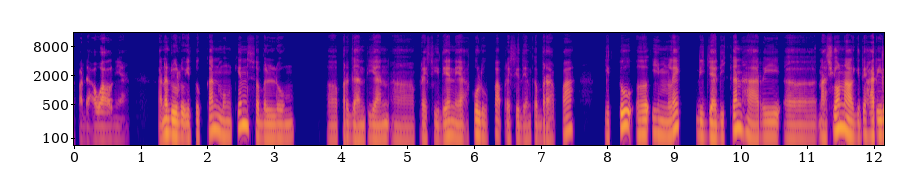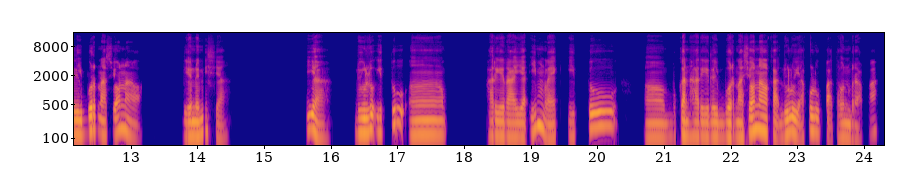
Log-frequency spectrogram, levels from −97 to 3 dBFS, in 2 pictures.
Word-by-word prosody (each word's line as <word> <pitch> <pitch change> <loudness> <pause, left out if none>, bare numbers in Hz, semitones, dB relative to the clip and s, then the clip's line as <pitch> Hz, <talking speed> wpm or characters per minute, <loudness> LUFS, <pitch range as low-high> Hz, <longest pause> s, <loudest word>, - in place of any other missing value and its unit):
pada - - -13
awalnya. 90 -1 -4 0.5
Karena 125 +3 +3
dulu 115 -3 +4
itu 100 +2 -6
kan 145 +3 0
mungkin 150 - +1
sebelum, 100 -3 -4 0.6
eee, 95 0 -9
pergantian, 95 -1 -4
eee, 90 -2 -12
presiden 100 +3 -4
ya 100 -1 -5
aku 125 - 0
lupa 105 +5 -7
presiden 95 -2 -10
ke 100 - -8
berapa, 100 - -5 0.5
itu, 175 - +4
eee, 120 0 +1 0.2
Imlek 115 +10 0 0.2
dijadikan 110 - 0
hari, 110 -5 -3
eee, 95 -1 -8
nasional 125 +2 +4
gitu 120 +2 -6
ya 115 - +2
hari 120 0 +1
libur 120 +5 +6
nasional 120 - 0 0.6
di 110 -1 +1
Indonesia. 110 -4 0 1.2
Iya, 115 -12 +3 0.4
dulu 130 +3 +5
itu, 145 +10 -3
eee, 120 0 +2 0.7
Hari 115 0 0
Raya 105 0 +2
Imlek 150 - +1 0.2
itu, 175 - +2 0.5
eee, 105 0 -1
bukan 110 +3 +1
hari 110 0 0
libur 105 0 +1
nasional 140 +8 +5
Kak 110 -6 -1
dulu 130 +4 +6
ya 115 - -1
aku 150 - -1
lupa 125 - -5
tahun 105 0 -3
berapa 90 +8 -9
110 Hz, 130 wpm, -29 LUFS, 100-130 Hz, 1.2 s, libur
